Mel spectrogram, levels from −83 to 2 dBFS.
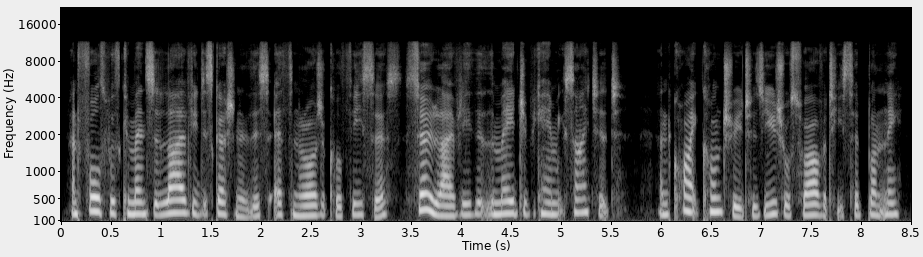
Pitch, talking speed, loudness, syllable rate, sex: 210 Hz, 175 wpm, -19 LUFS, 6.7 syllables/s, female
